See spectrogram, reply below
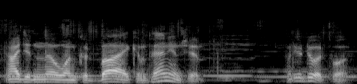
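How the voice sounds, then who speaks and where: An actor playing a brusque, brooding middle-aged widower in a 1940s radio drama, abrupt and imperious in manner. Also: male voice, mid-range voice, sing-song, fairly quick. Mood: wry. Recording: dull vintage radio recording, music behind.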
